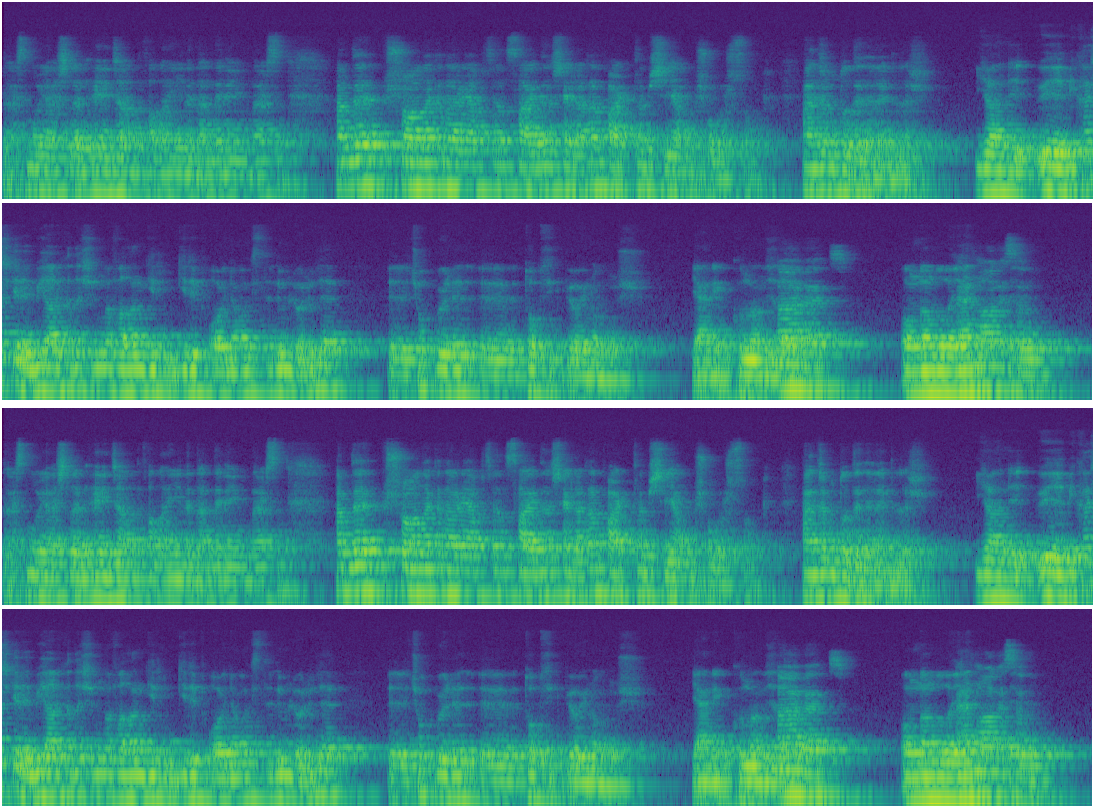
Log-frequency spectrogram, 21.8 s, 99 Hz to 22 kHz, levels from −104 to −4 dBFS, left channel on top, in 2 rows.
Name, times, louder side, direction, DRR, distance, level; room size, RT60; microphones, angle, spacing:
voice 1, 0.0-7.5 8.0-9.2 18.6-19.3 20.4-21.2, right 1 dB, 70° right, 0 dB, 1.0 m, -29 dB
voice 2, 9.7-14.3 14.8-17.3 17.8-18.8 19.9-21.2, left 1 dB, 5° right, -2 dB, 0.5 m, -26 dB
5.1 x 2.5 x 3.0 m, 1.2 s
head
